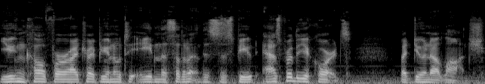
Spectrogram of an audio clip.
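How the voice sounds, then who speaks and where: A man puts on a robotic character voice at a medium pitch and a very fast pace. Clear background noise can be heard. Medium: read story. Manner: terse, cold.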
